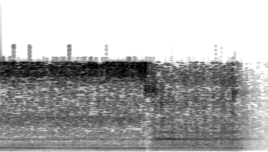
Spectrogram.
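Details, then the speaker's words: Simple homemade prototype medical ventilator built from pneumatic parts: steady loud compressor whine with a valve switch partway through, alternately pushing air in then vacuum drawing it back out, cycling continuously. "رح أشغل الكمبرسور هذا ونشوف كيف العملية. هلا حاليا الهواء عم بيجي هون بيعطيني هواء، بعدين بصير شفط فاكيوم، بطلع الهواء من هون، بعكس الدورة باستمرار."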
